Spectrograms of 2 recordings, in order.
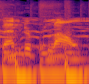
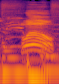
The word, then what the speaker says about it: van der Pluijm: Yesin vanderpluijm. Pluijm, okay, so we've been saying it wrong.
